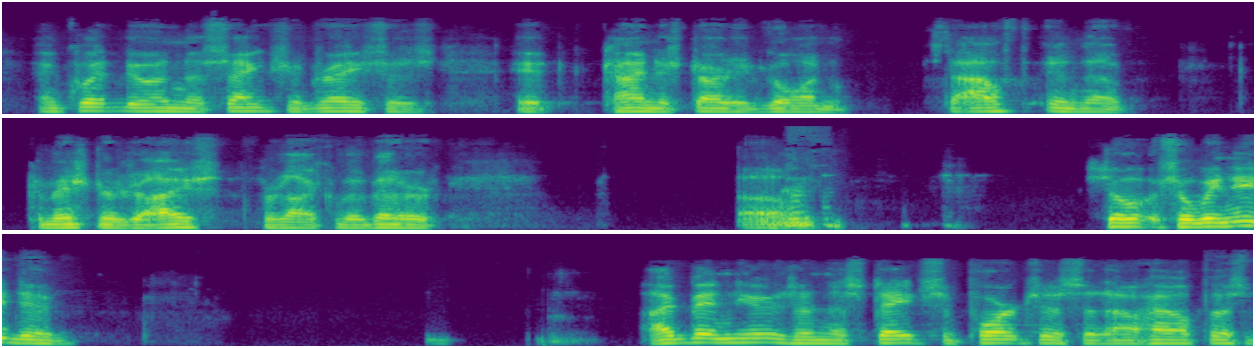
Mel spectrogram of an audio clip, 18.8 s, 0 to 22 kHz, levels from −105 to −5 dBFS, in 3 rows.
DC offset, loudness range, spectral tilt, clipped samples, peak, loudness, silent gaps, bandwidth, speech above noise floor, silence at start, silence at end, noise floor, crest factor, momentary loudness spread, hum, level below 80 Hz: under 0.1%; 5 LU; -7.5 dB/octave; under 0.1%; 0 dBFS; -20 LUFS; none; 10.5 kHz; 70 dB; 0.2 s; 0 s; -90 dBFS; 22 dB; 12 LU; none; -60 dBFS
